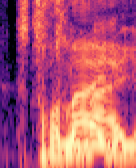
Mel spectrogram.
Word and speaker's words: Stromae: Et dans ton discours Stromae, tu as dit Stromaille comme les gens qui le prononcent bien commence à faire beaucoup.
